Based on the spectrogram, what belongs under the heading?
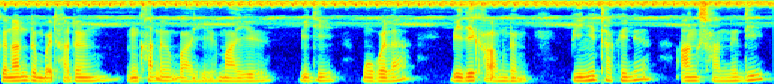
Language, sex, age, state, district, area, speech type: Bodo, male, 18-30, Assam, Chirang, urban, spontaneous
